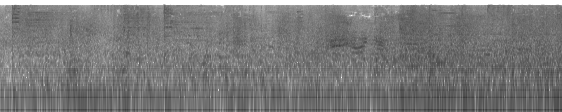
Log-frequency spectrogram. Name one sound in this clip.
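Game spell effects and blows crackle and thud in a busy fight.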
